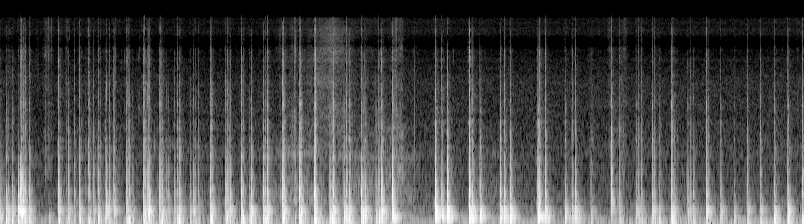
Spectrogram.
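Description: Short fingernails tap rapidly near the front edge of a solid wooden tabletop. The irregular taps are dull, low knocks that die away almost instantly, with a brief pause about halfway through.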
